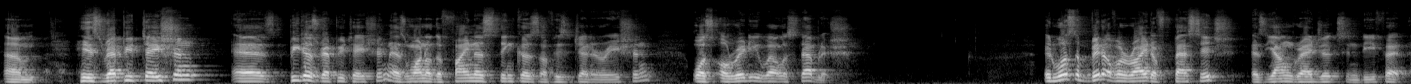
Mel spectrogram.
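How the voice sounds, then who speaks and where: A man's voice: mid-range voice, lively intonation, unhurried. A middle-aged man giving a formal speech of introduction as a host, telling anecdotes along the way. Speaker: host introducing a guest lecturer. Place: indoor public lecture event. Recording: roomy, echoing event venue sound.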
